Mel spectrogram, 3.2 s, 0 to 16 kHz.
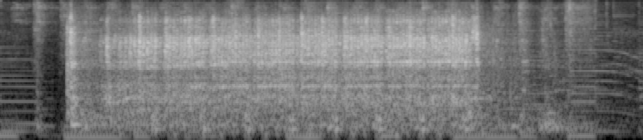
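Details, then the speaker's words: Craftsman LT3000 riding mower with Briggs & Stratton single-cylinder engine, on a fresh battery with no fuel yet: brisk even cranking with steady compression pulses. Normal cranking. "Sweet, sounds good."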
